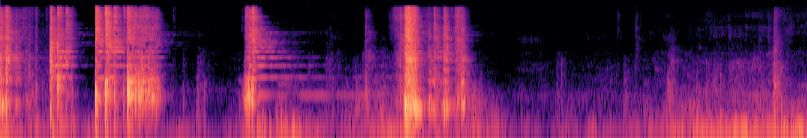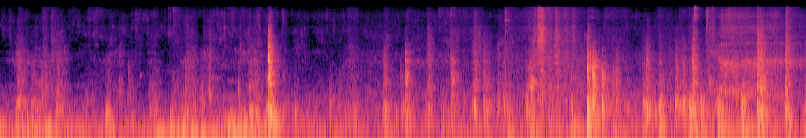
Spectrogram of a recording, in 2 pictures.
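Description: Metal pots and bowls clattering as they are picked up and moved, one ringing briefly about two and a half seconds in. After a short gap comes a spell of shuffling and handling noise with scattered knocks.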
